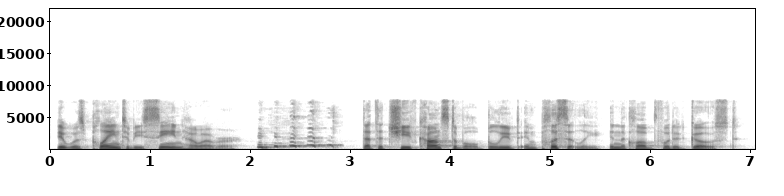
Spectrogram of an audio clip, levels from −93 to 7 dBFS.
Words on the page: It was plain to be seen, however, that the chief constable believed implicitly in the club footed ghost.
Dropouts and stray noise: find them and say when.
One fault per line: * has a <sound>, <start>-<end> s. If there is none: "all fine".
* has a laugh, 2.1-2.9 s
